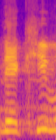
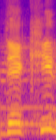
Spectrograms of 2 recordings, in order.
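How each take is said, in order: The two takes are said the same way.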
